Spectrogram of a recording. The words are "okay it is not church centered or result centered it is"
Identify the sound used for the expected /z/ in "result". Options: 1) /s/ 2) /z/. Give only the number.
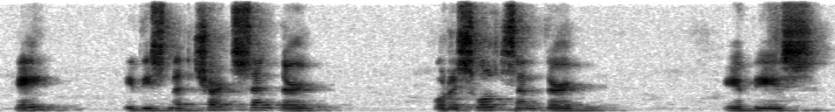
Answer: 1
